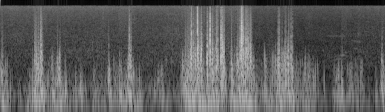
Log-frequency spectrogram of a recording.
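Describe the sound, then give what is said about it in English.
Strong wind whistling and roaring in loud, uneven gusts, with a heavy buffeting surge around the middle and no voices. “It really does sound like a whistle.”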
